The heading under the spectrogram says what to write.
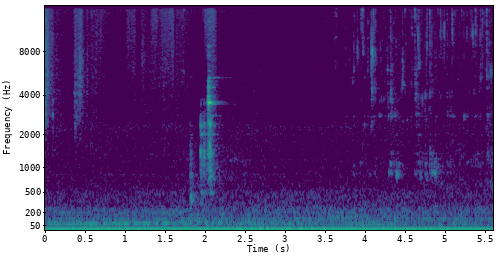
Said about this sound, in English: You don't mind if I pour myself a drink? No, go ahead.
